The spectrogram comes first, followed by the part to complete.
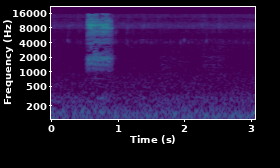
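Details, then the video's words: Crow giving a single harsh, hoarse caw of about a third of a second, loud against a steady low rumble and quiet background. "crow sounds loud"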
